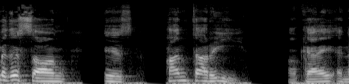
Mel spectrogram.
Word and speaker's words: Panta Rhei: of this song is pantari okay and that's the french pronunciation if you don't agree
